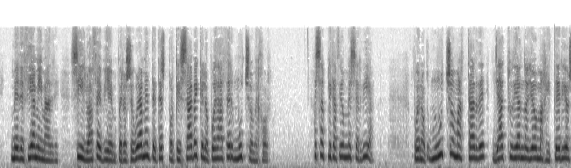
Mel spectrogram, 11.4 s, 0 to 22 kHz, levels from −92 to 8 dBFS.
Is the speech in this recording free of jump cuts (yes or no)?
no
